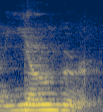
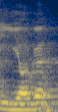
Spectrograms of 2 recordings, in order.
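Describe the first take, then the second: First: It is said in an American accent. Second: It is said in a non-American accent. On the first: "you've been asking me to say an American accent. There you go" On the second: "I say yogurt"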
